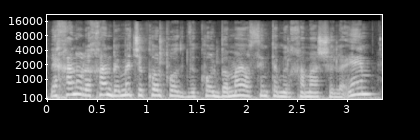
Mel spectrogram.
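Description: A woman's voice: fairly high pitch, darkish tone, slight background noise. A woman with an Israeli accent speaking conversationally as an interview guest, often repeating words for emphasis. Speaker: casting director interviewed as guest.

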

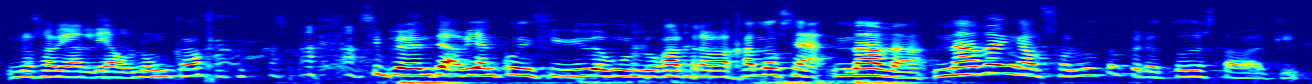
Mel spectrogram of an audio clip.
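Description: A woman's voice: fairly high pitch, fast. A woman with a Spain Spanish accent, co-hosting a podcast, teasing and wry in casual chat. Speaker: podcast co-host.

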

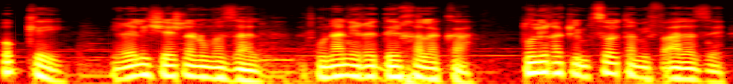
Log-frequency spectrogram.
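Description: A man reading as a brisk young tech helper. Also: low-pitched, lively intonation, faint music behind. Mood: matter-of-fact. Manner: hushed, then brisk and matter-of-fact. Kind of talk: storybook character reading.

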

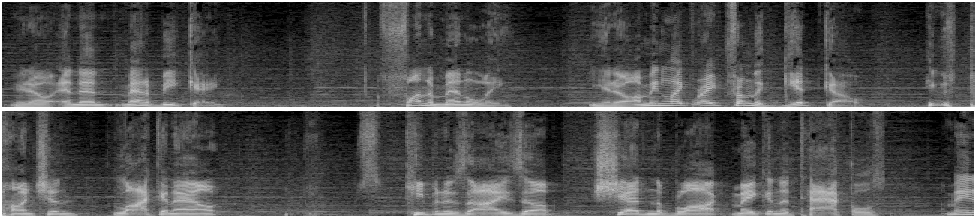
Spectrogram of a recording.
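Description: A man's voice: medium pitch, vocal fry, bright, forceful tone. A man co-hosting sports radio, giving casual football analysis.

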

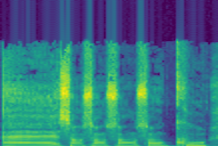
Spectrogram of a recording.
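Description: A man's voice: fairly low pitch, slow pace, a little mellow, no echo. Hesitant Quebec French man, dry sound. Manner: hesitant, many fillers and restarts. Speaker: wrestling podcast co-host. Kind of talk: casual chat.

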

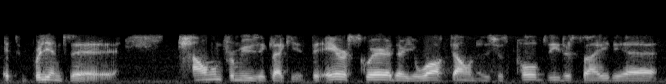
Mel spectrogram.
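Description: A man's voice: fairly low pitch, moderate pace, no echo. A man from Galway with a western Irish accent, chatting casually as an interview guest in a rambling, repetitive way. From Galway, Ireland. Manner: rambling, repeats phrases. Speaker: wedding singer and musician guest. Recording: narrow phone-like radio line, dry.

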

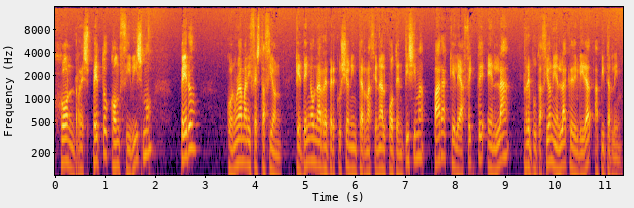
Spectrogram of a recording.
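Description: A man's voice: mid-range voice, a bit bright. Fired-up radio host guy in his 50s from murcia, preachy, talks right at the listeners, throws out rhetorical questions. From Murcia, Spain. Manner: impassioned, addresses listeners directly, rhetorical questions. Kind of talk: opinion monologue on sports radio.

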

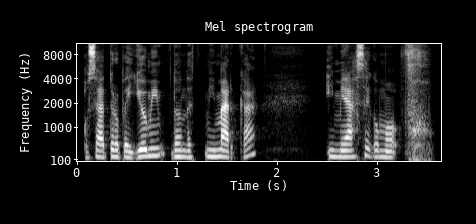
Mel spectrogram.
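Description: A young Chilean woman co-hosting a podcast, telling a story in casual chat with quick asides and laughter. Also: lowish voice, steady tone. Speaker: podcast co-host.

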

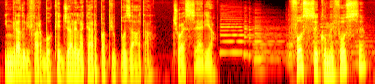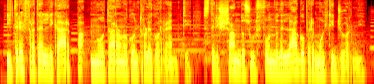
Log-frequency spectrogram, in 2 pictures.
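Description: A man narrating a fable in a measured storytelling manner. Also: low-pitched, darkish tone. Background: faint music.

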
